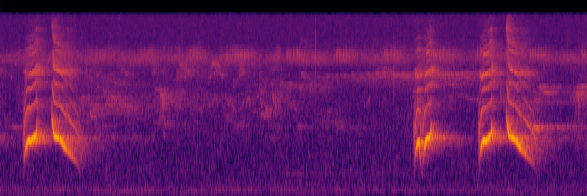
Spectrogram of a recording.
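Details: Hooded berryeater (Corocoxó, Carpornis cucullata), a forest bird that sings at long intervals, gives loud, hollow, slightly slurred whistled notes, first a pair, then about a three-second pause and a group of three, over a quiet background.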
